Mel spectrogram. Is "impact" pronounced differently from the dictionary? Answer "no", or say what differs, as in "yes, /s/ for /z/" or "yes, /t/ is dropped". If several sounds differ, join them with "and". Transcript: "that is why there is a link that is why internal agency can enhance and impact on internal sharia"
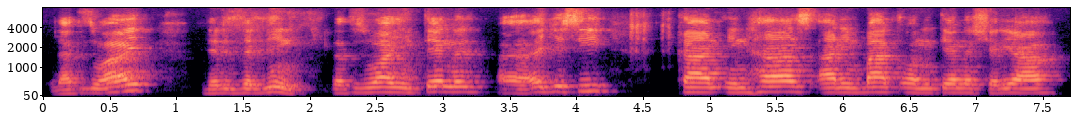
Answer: yes, /b/ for /p/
